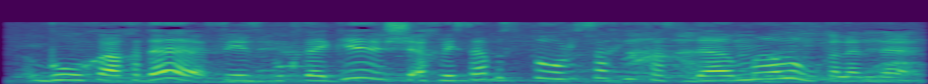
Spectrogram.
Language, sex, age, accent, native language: Uzbek, female, 18-24, Toshkent shahri, Uzbek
